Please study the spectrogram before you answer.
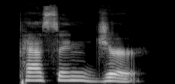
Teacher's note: La pronunciación fonética es P-A-S-E-N-G-R nota que no hay vocales entre la G y la R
